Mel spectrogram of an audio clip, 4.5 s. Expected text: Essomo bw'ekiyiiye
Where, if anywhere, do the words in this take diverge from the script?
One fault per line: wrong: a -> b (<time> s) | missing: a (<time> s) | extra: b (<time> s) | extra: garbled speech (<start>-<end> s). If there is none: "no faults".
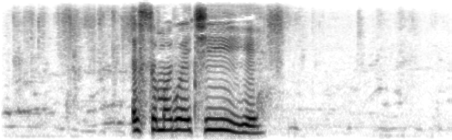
no faults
